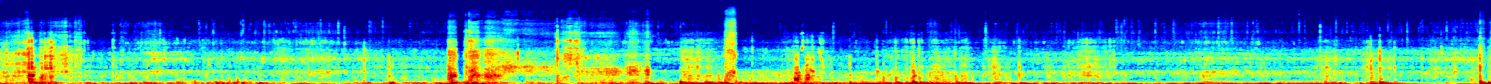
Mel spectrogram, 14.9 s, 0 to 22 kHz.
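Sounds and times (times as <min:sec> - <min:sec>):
sea water sloshing and splashing: 0:00.0 - 0:14.9
small clicks and knocks: 0:08.0 - 0:14.9.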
